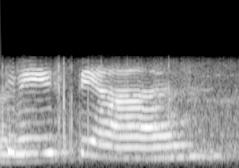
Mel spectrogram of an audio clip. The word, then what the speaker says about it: Christian: It's pronounced Christian. Christian.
